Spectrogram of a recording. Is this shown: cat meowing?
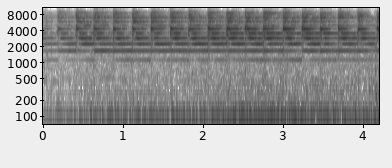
no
